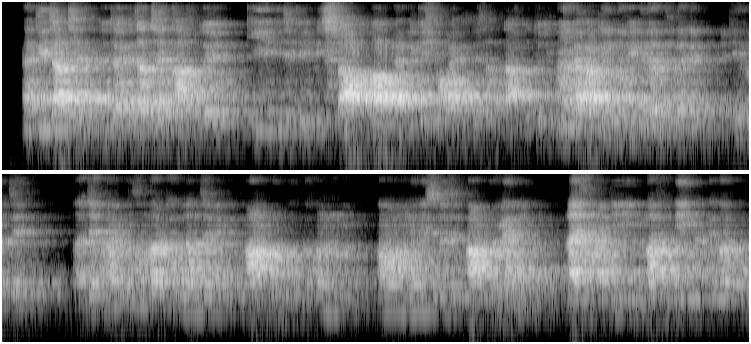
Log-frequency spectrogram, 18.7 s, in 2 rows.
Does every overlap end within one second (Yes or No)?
No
